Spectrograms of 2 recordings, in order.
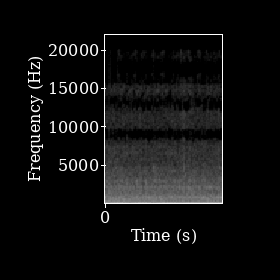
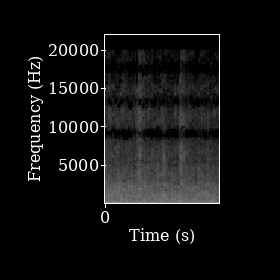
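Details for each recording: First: Honda City on CNG that stalled when switched to gas; after injector cleaning and replacing one leaking injector, running on gas: steady, even low rumble with no dips or misses, a smooth normal idle. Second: Honda City on CNG that stalls when switched to gas, before repair: uneven, lumpy exhaust beat with irregular dropouts from one cylinder misfiring; traced to a leaking CNG injector, later replaced.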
